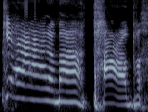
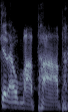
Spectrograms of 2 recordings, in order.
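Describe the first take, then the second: First: High, drawn-out British pub-landlord wail; mock British yell. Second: Mock British. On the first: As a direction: bawl it slowly in a caricature British accent. Playing an angry British pub landlord. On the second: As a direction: toss it off in caricature British, unhurried by volume. Echoing the landlord line more plainly.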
